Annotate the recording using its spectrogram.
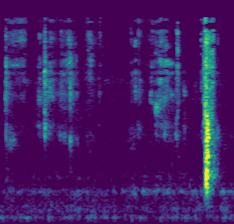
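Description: Faint rustling of paper and vellum planner inserts being slid and shuffled by hand across a desk.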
